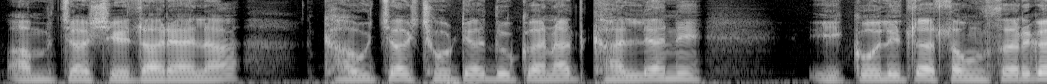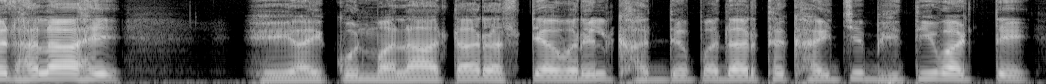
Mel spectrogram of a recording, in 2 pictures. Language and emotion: Marathi, fearful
